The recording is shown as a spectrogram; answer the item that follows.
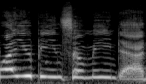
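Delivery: put-on very high, loud, shrill, wailing, tearful child's voice. Father acts out his younger child reacting to a stern voice: imitating a child crying. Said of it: "bursts into tears".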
